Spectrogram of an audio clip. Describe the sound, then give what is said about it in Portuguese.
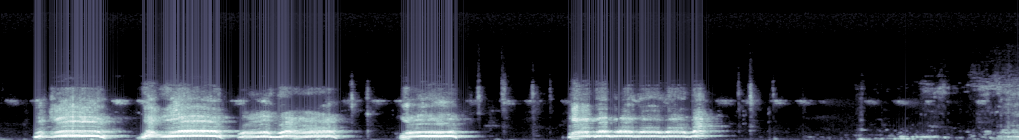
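A person imitates a monkey with a series of loud, whooping hoots and shrieks in rapid bursts, pausing briefly between them before fading to quiet. “E olhe como eu sei imitar um macaco.”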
